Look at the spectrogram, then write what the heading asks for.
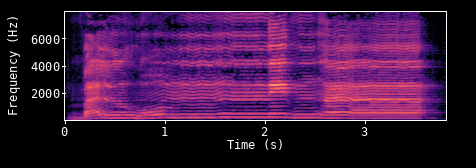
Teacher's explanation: मीम साकिन के बाद दूसरी मीम आ गई तो इदगाम शफ़ी का कायदा होगा, यहाँ पर हमने गुन्ना करके पढ़ना है।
